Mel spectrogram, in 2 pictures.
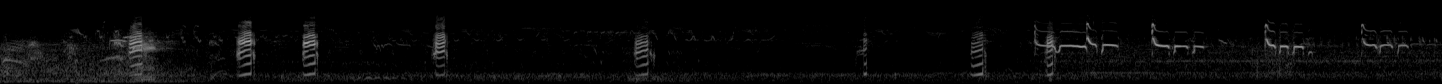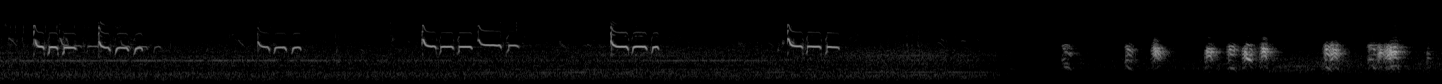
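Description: Wetland birds calling. A few sharp chirps come first, then a redshank gives repeated piping calls, falling in pitch, about one a second. Near the end a barnacle goose yaps in a quick series of short calls.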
